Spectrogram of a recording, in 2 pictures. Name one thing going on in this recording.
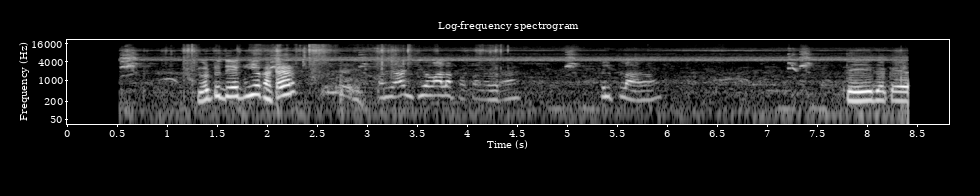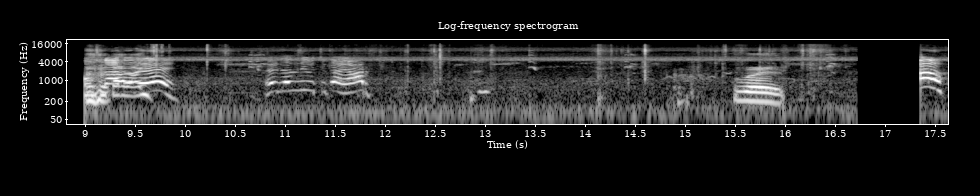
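A boy talks and calls out excitedly nearby.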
